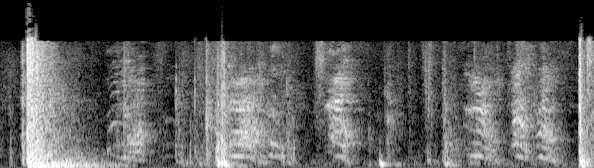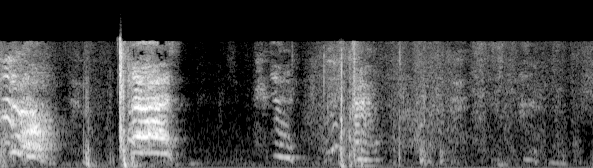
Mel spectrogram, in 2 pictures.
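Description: A man grunts and groans as he struggles.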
